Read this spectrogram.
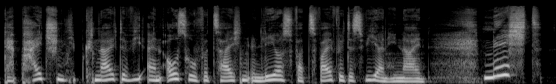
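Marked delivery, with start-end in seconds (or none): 4.8-5.4 high, sudden shout; alarmed cry. A narrator's reading. Carlos protests as Leo is whipped, crying out. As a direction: cry out to stop a blow. Boy stops coachman beating horse.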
